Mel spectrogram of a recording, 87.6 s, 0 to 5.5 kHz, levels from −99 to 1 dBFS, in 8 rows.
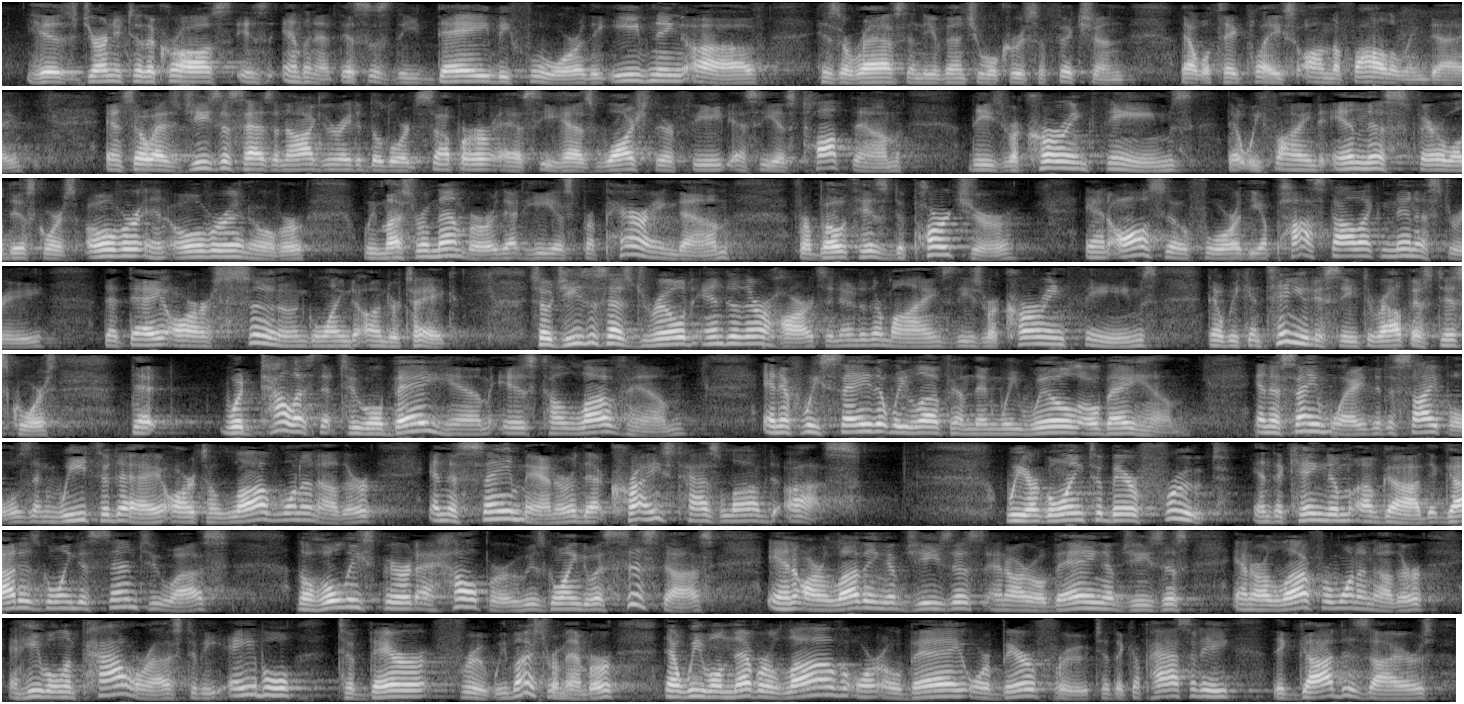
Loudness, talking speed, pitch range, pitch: -22 LUFS, 160 wpm, 150-200 Hz, 170 Hz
